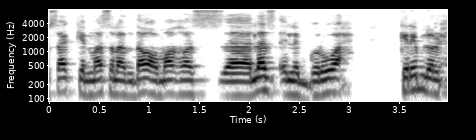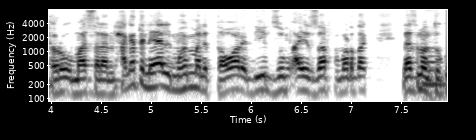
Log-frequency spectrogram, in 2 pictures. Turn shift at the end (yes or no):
no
